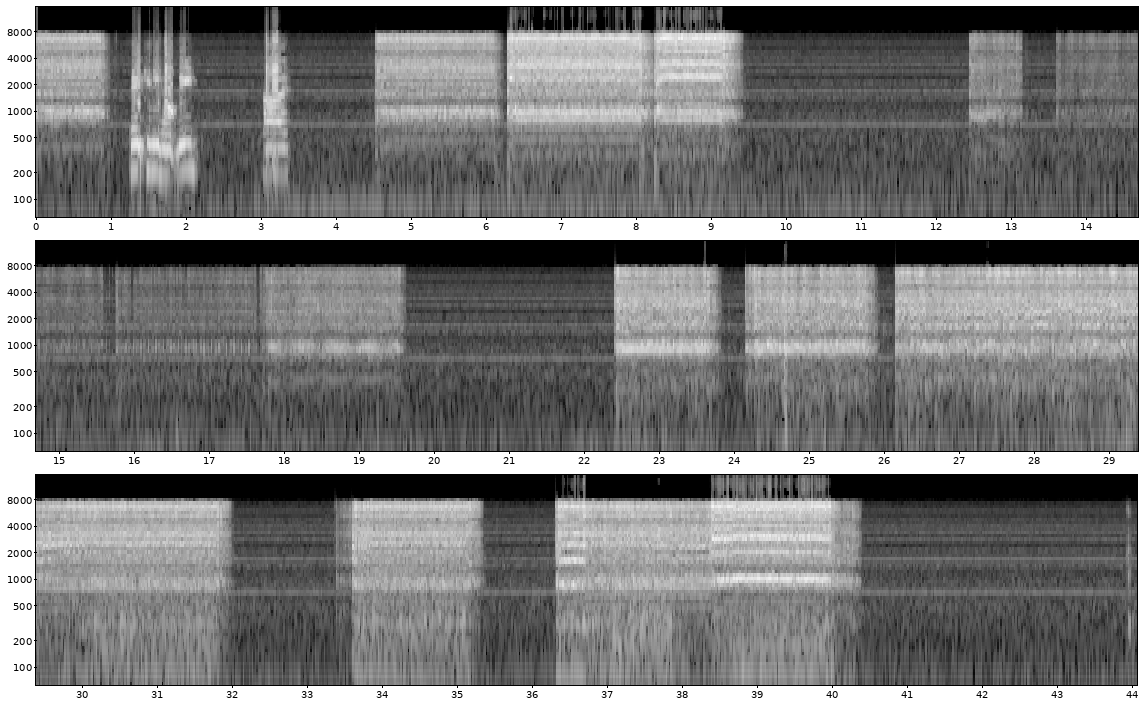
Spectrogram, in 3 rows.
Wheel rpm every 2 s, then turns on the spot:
80, 0, 80, 260, 200, 0, 30, 20, 20, 60, 0, 120, 150, 160, 200, 190, 40, 140, 180, 250, 60, 0.
0-2 4-6 40-42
